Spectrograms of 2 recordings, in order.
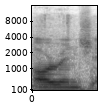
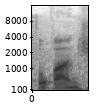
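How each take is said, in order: First: The word is said with an English pronunciation. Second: The word is said with a Danish pronunciation. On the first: "you pronounce orange" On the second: "as orange in Danish"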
